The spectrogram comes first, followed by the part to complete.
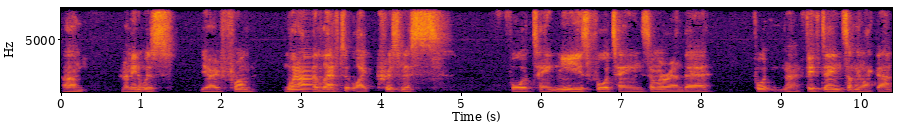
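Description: A man's slow, somewhat breathy speech with an Australian accent, flat monotone intonation and long, frequent pauses. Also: medium pitch for a man. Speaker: military veteran. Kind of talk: casual chat.

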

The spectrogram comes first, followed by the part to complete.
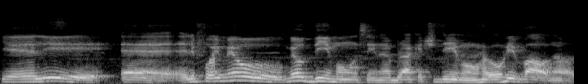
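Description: A man talks at a very slow pace. Audible room echo is in the recording. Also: medium pitch for a man, lively intonation. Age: 20s. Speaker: competitive video game player. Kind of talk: casual chat.

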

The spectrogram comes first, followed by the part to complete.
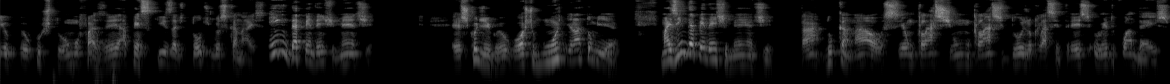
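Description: With big swings in loudness, a man with a fairly high pitch speaks using lively intonation. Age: 60s. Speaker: endodontist professor. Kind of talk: casual chat. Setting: video call.

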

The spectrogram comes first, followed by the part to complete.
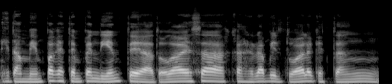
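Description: In a very clean recording with a silent background, a man speaks at a moderate pace. His pitch is medium, and his intonation is monotone and flat. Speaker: motorsport podcast host. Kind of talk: solo podcast commentary.

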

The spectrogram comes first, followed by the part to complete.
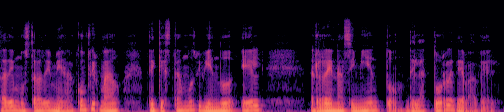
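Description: At a moderate pace, a man speaks at a medium pitch in a dark, mellow tone that is somewhat breathy, with fairly even intonation. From Mexico. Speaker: religious podcast host. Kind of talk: religious teaching. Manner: halting.

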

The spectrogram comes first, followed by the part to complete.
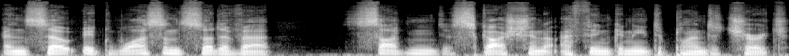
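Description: Heard in a very clean recording with a silent background and a dry, close sound with no echo, a man with an unremarkable speaking voice talks at a fairly high pitch with fairly even intonation. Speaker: pastor and entrepreneur. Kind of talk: casual interview.

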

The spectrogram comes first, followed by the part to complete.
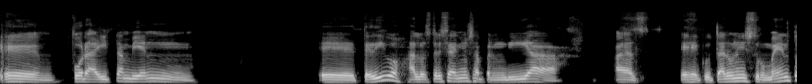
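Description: A man with a medium pitch speaks at a fairly slow pace, with ordinary pitch variation and very even loudness. Long, frequent pauses break up the speech, and the sound is dry and close with no echo. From Guatemala, Chiquimula. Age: 20s. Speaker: young migrant. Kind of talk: interview.

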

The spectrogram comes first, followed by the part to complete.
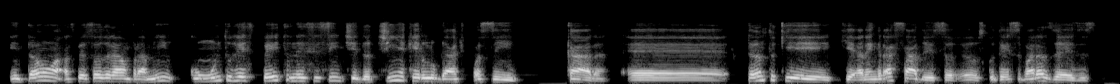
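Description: A man speaks at a medium pitch and moderate pace with lively intonation. His tone is dark and mellow, in a dry, close sound with no echo. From São Paulo, south zone. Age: 40s. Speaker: former professional basketball player. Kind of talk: casual discussion.

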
